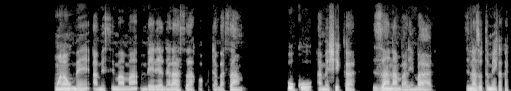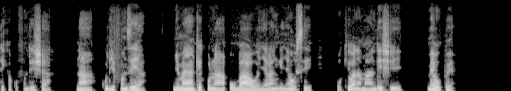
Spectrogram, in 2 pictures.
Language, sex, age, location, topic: Swahili, male, 25-35, Dar es Salaam, education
